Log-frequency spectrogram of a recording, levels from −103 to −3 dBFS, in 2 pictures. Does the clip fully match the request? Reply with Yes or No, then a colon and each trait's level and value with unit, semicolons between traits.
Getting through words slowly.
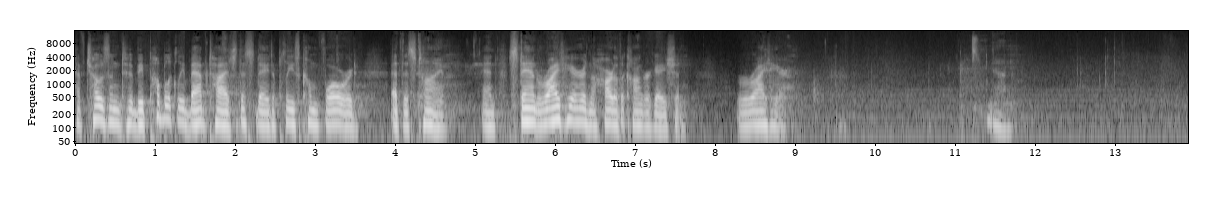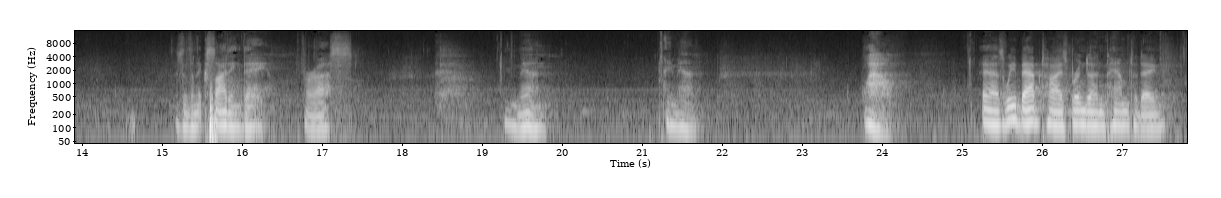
Yes: slow, 95 wpm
